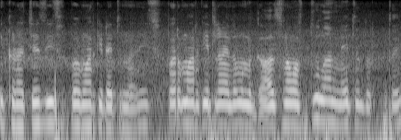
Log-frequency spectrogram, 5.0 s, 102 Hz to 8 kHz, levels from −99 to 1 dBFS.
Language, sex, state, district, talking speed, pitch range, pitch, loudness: Telugu, male, Andhra Pradesh, Chittoor, 190 wpm, 150-160 Hz, 155 Hz, -25 LUFS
